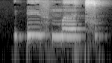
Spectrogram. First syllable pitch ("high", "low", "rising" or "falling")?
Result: high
